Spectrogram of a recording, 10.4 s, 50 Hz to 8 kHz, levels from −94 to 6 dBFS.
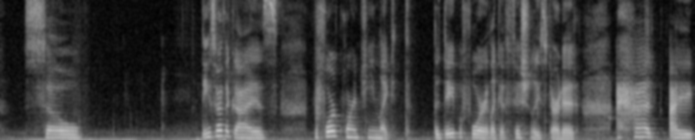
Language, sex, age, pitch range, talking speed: English, female, 20-39, 185-220 Hz, 110 wpm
